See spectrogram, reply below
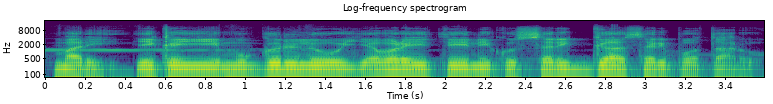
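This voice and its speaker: A man voicing a caring, authoritative older king in a moral story, with a measured, formal manner. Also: medium pitch, lightly acted. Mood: fatherly, tender. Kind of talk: dramatized Telugu moral story.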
